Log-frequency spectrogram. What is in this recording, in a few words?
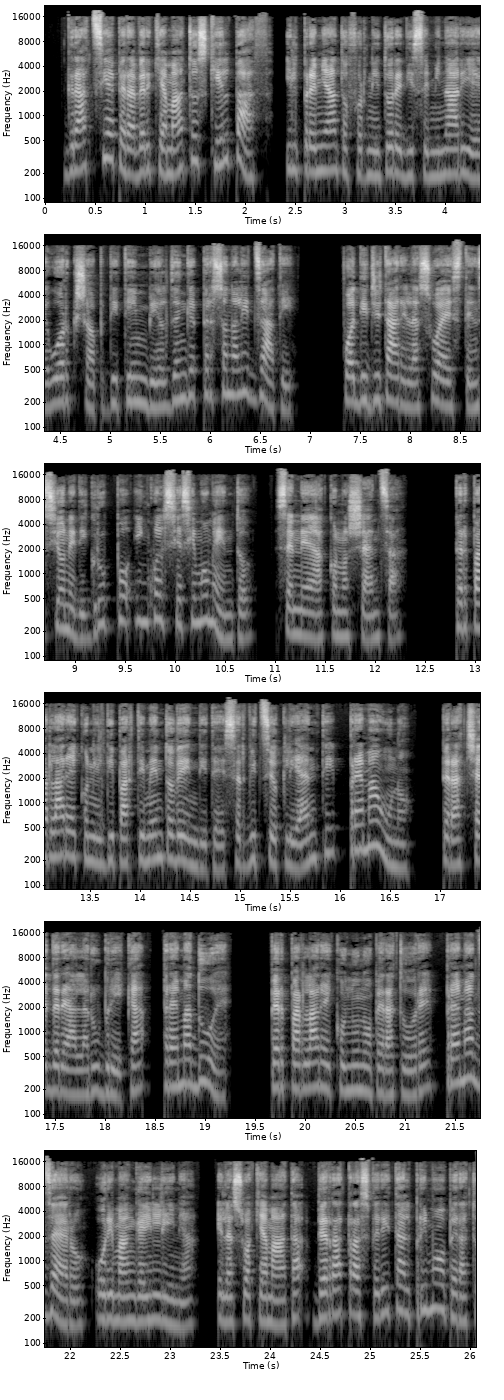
Italian native, bilingual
